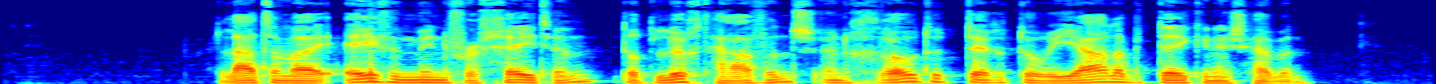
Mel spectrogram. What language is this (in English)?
Dutch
